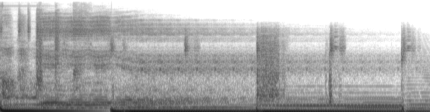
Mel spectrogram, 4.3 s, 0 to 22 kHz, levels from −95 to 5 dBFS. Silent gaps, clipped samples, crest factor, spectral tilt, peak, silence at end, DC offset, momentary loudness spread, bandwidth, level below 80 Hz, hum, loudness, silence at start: none; under 0.1%; 12 dB; -5 dB/octave; -2 dBFS; 0 s; under 0.1%; 8 LU; 12 kHz; -14 dBFS; none; -21 LUFS; 0 s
